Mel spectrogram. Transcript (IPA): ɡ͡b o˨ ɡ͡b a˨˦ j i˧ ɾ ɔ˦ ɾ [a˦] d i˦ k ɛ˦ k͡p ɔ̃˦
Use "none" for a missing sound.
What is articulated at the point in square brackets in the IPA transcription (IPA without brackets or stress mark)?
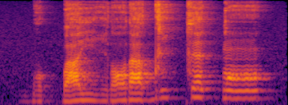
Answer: a˦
